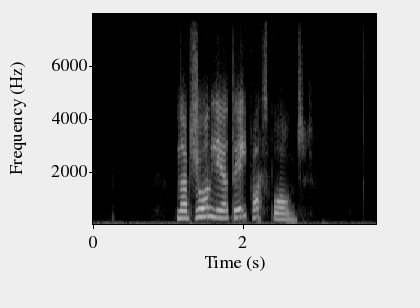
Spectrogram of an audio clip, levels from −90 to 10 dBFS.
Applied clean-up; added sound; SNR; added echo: neural diffusion model UNIVERSE++.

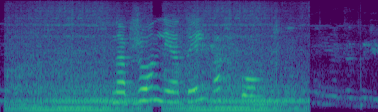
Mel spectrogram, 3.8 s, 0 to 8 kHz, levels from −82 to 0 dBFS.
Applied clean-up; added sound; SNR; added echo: none; Engine; 1 dB; none.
